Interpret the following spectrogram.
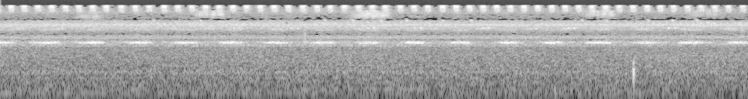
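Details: Evening crickets heard from a backyard deck with a chihuahua puppy resting nearby; high, regular chirps pulse about twice a second against steady low background noise, with one brief sharp click near the end.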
